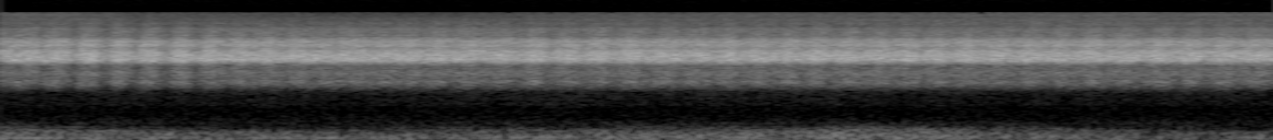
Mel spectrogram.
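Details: Cicadas of summer fill the air with a continuous high buzz, throbbing in quick regular pulses over a faint low rumble.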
